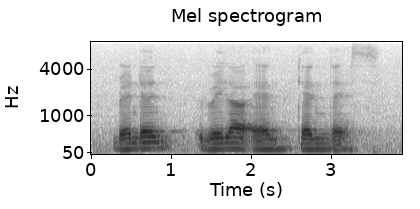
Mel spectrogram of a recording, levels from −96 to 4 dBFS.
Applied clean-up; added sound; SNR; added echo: none; none; none; none.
